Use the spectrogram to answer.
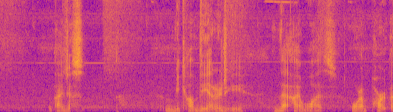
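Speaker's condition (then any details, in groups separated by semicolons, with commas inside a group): ALS; young man, hospital bed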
